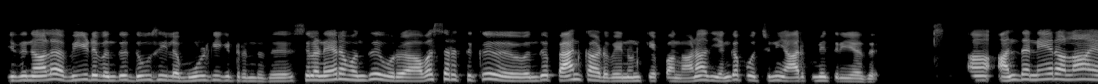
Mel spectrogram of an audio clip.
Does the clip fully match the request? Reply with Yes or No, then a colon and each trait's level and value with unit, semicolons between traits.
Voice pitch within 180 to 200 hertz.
Yes: high, 195 Hz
